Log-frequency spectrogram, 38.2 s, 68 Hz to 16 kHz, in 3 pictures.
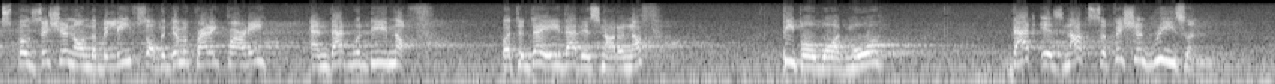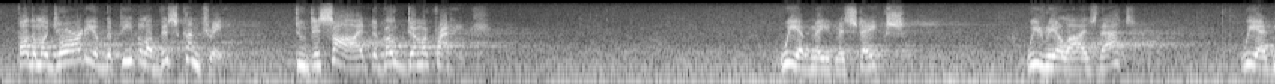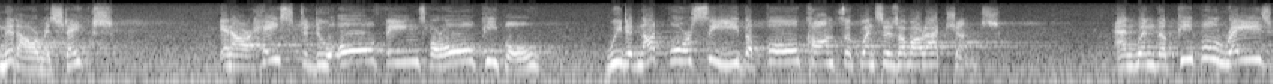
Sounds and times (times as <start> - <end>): Female speech, woman speaking: 0.0 - 4.4, 5.0 - 6.7, 7.8 - 9.0, 10.1 - 12.2, 13.0 - 15.0, 15.7 - 17.7, 20.6 - 21.9, 23.0 - 24.3, 25.2 - 26.7, 27.7 - 30.9, 31.6 - 35.6, 36.6 - 38.2
Narration, monologue: 0.0 - 38.2.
